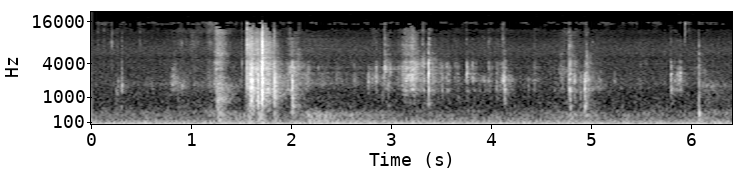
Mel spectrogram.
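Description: Plastic locomotive body shell clicking and rattling against the chassis as it is pressed down and pried back off. The loudest burst of clicks comes about one and a half seconds in, with fainter taps later. The shell will not seat fully, which the modeller puts down to something inside fouling it.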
